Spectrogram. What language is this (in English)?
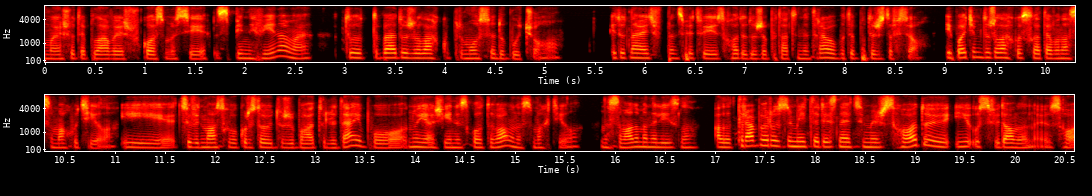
Ukrainian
